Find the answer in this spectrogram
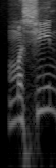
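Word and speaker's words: machine: का role play करेगा य सीच एक वर्ड है इंग्लिश का जिसे हम मशीन बोलते हैं क्या बोलते हैं मशीन तो यहां पे ना तो सा है ना एस एच है बट श आवाज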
